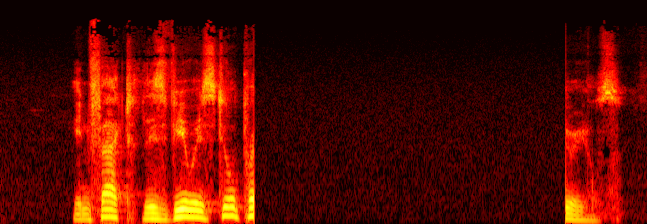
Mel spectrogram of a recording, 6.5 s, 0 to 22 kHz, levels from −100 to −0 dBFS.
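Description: A speech recording with two faults. The signal path was likely interrupted from 2.53 to 5.65 s while the downstream chain stayed live, giving an audio dropout to a faint residue: for 3.12 s only hiss remains, about 50 dB below the speech. Then weak DAB reception let bit errors slip past error correction into the MP2 data, causing DAB burbling from 5.92 to 5.97 s. Short blips of noise appear in individual sub-bands over the speech, which points to 7 damaged frames at an error rate well under one percent.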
